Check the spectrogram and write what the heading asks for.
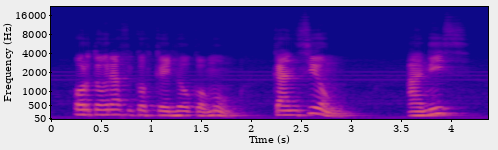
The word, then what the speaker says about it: canción: Esta de canción, donde lleva la mayor pronunciación en sion.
